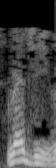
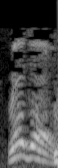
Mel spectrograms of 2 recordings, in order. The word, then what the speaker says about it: reggae: Reggie. No, that's not how you pronounce it. – Raggy? Reggae. – Reggae, yeah, that's it.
